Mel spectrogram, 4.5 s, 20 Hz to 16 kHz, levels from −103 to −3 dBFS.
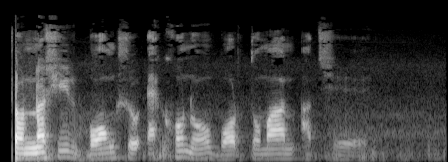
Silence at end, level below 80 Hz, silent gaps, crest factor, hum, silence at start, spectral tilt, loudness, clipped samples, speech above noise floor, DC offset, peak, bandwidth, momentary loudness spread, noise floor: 0.95 s; -62 dBFS; none; 24 dB; none; 0.15 s; -5.5 dB/octave; -23 LUFS; under 0.1%; 37 dB; under 0.1%; 0 dBFS; 9 kHz; 15 LU; -60 dBFS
